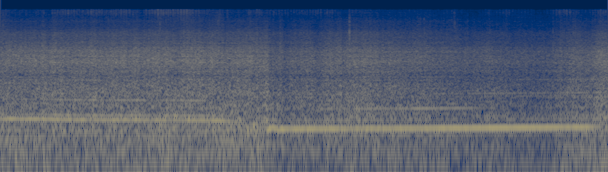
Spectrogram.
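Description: A car engine hums steadily from inside the car and drops in pitch as the driver shifts gear.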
